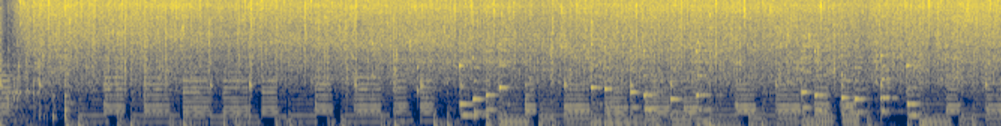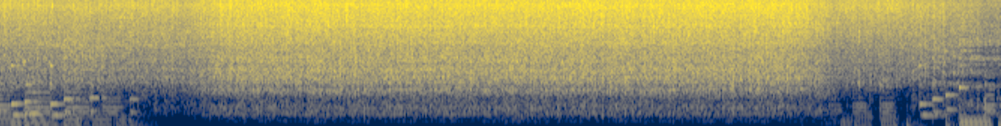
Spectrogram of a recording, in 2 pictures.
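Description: Chopped green peppers and tuna sizzling in oil in a frying pan and being stirred. Background music plays over the frying for the first half, stops, and comes back near the end.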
